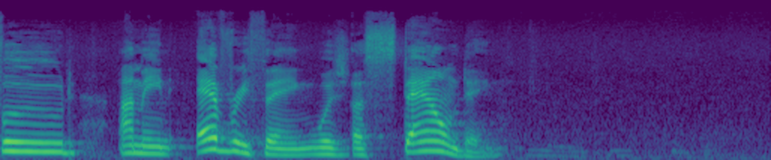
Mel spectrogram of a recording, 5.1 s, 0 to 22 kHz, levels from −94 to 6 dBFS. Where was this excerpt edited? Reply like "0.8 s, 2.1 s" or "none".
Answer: 2.3 s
